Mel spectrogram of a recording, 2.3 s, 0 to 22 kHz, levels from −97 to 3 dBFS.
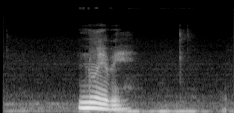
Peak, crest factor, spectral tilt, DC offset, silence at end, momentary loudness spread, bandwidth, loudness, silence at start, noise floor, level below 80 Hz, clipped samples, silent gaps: -4 dBFS; 16 dB; -10 dB/octave; under 0.1%; 0.1 s; 23 LU; 4.1 kHz; -15 LUFS; 0.8 s; -46 dBFS; -38 dBFS; under 0.1%; none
